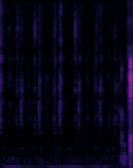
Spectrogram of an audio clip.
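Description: Faint, light ticks and scratches of a stylus writing on a tablet.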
